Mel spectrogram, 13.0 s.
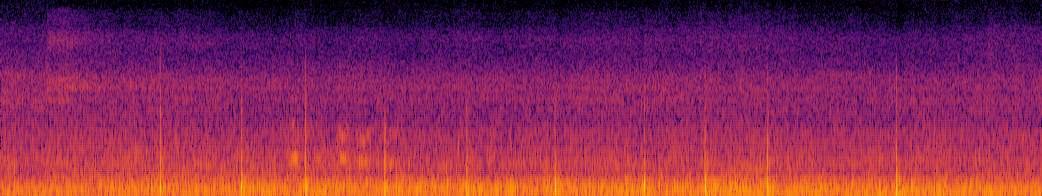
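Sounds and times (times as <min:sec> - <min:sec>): steady low rumble: 0:00.0 - 0:13.0
distant firework shells bursting: 0:01.8 - 0:11.6.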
